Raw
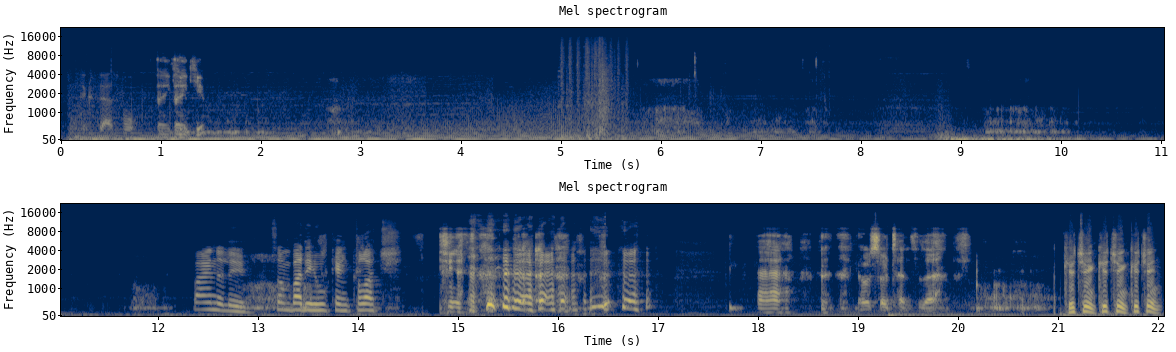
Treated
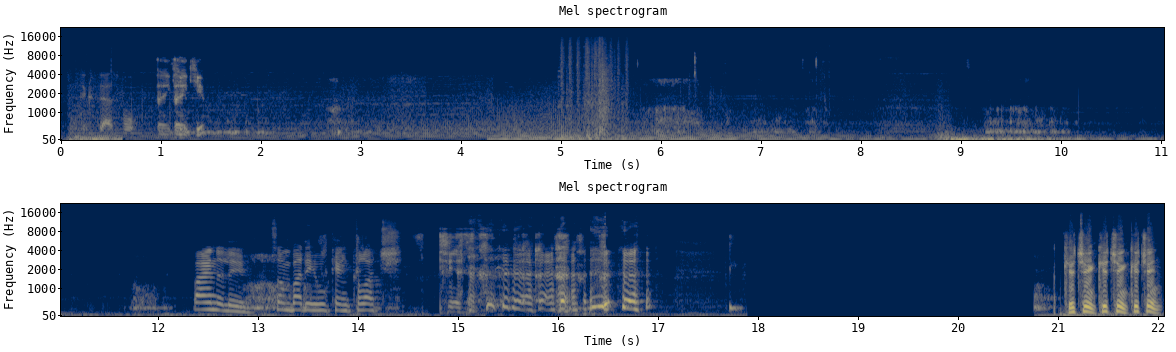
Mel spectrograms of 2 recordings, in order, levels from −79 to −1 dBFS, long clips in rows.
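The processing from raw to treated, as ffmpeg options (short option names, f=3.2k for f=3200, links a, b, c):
-filter_complex "[0:a]asettb=1/sr,asplit=3[a][b][c];[a]atrim=end=0.614[d];[b]atrim=start=0.61:end=4.26,asetpts=PTS-STARTPTS,afade=t=in:d=0.004:c=qsin,afade=t=out:st=3.646:d=0.004:c=qsin,highpass=210,lowpass=5.5k[e];[c]atrim=start=4.256[f];[d][e]acrossfade=d=0.004:c1=hsin:c2=qsin[g];[g][f]acrossfade=d=0.004:c1=qsin:c2=hsin,asettb=1/sr,asplit=3[h][i][j];[h]atrim=end=12.554[k];[i]atrim=start=12.55:end=15.98,asetpts=PTS-STARTPTS,afade=t=in:d=0.004:c=qsin,afade=t=out:st=3.426:d=0.004:c=qsin,acompressor=threshold=-31dB:ratio=6:attack=3.2:release=140:knee=1:detection=peak[l];[j]atrim=start=15.976[m];[k][l]acrossfade=d=0.004:c1=hsin:c2=qsin[n];[n][m]acrossfade=d=0.004:c1=qsin:c2=hsin,asplit=3[o][p][q];[o]atrim=end=17.89,asetpts=PTS-STARTPTS,afade=t=out:st=17.886:d=0.004:c=hsin[r];[p]atrim=start=17.89:end=20.76,asetpts=PTS-STARTPTS,volume=0[s];[q]atrim=start=20.76,asetpts=PTS-STARTPTS,afade=t=in:d=0.004:c=hsin[t];[r][s][t]concat=n=3:v=0:a=1"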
